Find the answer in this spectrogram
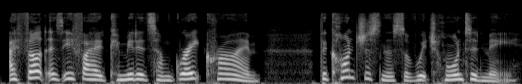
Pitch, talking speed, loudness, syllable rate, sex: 215 Hz, 185 wpm, -18 LUFS, 4.9 syllables/s, female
